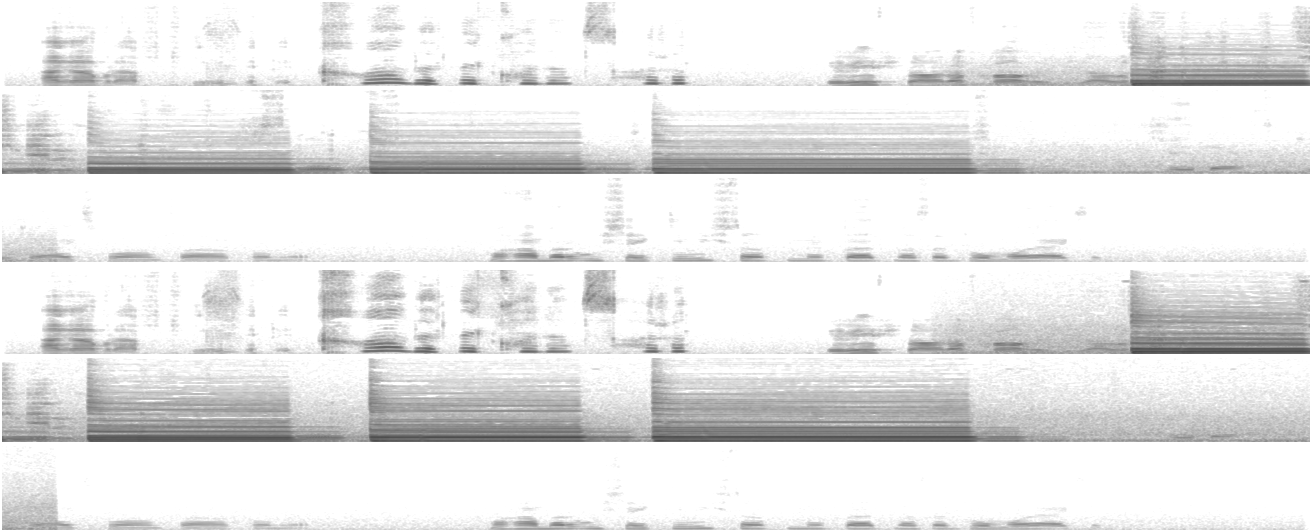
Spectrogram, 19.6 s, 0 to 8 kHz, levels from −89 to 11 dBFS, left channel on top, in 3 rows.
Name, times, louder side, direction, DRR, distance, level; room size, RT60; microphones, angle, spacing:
voice 1, 0.2-1.4 4.1-7.6, right 1 dB, 15° right, 3.6 m, -47 dB
voice 2, 1.6-3.4, right 2 dB, 75° right, 1.2 m, -38 dB
sound 1, 5.6-11.8 12.9-13.0, right 6 dB, 60° right, 0.4 m, -24 dB
voice 3, 7.7-14.6 15.5-18.6, left 2 dB, 85° left, 6.3 m, -53 dB
head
